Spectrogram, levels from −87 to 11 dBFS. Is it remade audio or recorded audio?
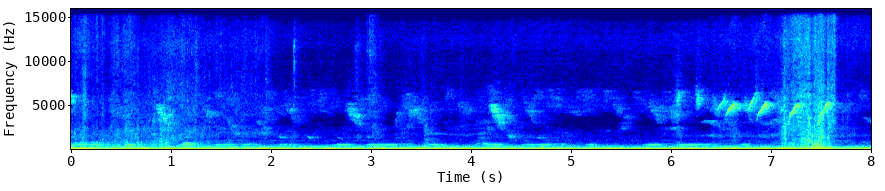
recorded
